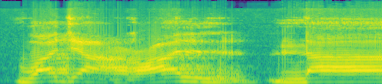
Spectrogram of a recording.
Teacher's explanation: نون کے آگے ایک الف کی مقدار لمبا کریں گے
